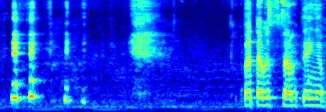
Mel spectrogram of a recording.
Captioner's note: laughs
